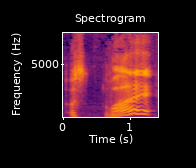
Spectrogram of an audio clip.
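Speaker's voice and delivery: high, slow, baffled retold "what? huh?"; caught off guard. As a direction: play it as a stunned, confused double take. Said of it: "And I'm just kinda, like, caught off guard".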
